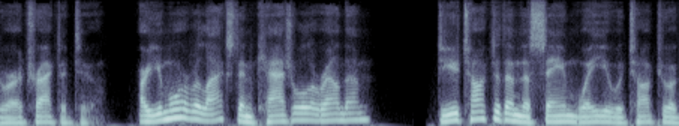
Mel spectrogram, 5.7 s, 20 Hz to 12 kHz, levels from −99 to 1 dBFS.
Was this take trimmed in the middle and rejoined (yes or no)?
yes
